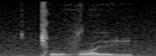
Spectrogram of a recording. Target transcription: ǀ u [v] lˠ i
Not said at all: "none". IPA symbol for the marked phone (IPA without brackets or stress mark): v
